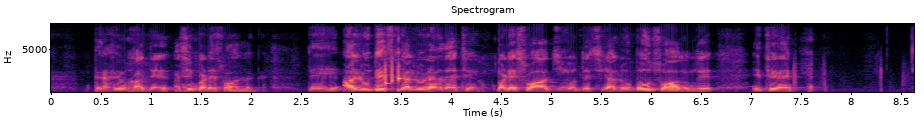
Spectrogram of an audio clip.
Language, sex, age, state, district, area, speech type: Dogri, male, 18-30, Jammu and Kashmir, Reasi, rural, spontaneous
